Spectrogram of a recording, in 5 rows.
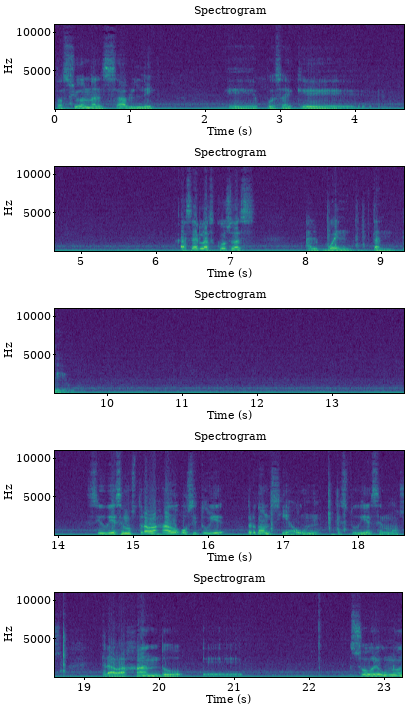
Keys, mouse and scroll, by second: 0.6-1.1 scroll up 1, 1.1 click, 2.0 middle click, 3.0-4.4 middle drag, 5.6 middle click, 8.2 r, 8.6 y, 10.8 click, 12.5 middle click, 13.8 scroll down 1, 14.1 middle click, 15.0 middle click, 15.7 click, 17.5 shift+c, 18.1-18.7 shift+scroll up 1, 18.7 shift+middle click, 20.2-22.4 drag, 22.8-23.2 drag.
